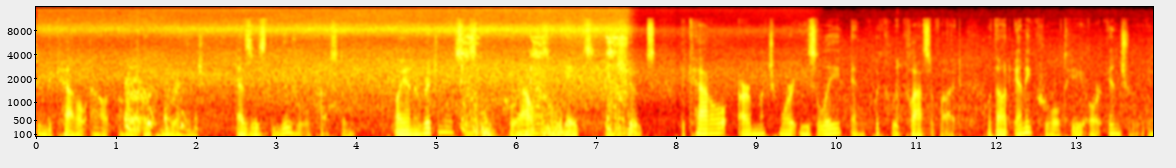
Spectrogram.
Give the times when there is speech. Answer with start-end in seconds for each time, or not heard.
0.0-13.9.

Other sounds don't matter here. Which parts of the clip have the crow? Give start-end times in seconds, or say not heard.
not heard.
